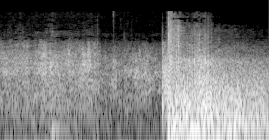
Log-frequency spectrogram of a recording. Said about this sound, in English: The sound of a conflict which shows no sign of letting up. More explosions tore through the Lebanese capital today in the Hezbollah stronghold of southern Beirut, as Israel said it had struck the group's intelligence headquarters.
